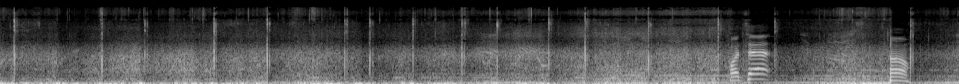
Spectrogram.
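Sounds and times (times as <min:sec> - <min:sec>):
car driving down the street: 0:00.0 - 0:09.5
footstep-like taps: 0:01.0 - 0:07.9
speech: 0:07.3 - 0:07.8, 0:08.9 - 0:09.2.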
